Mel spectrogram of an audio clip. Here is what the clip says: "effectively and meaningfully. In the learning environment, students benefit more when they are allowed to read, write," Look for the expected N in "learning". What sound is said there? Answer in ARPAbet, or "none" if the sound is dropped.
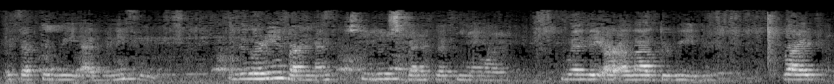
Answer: none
